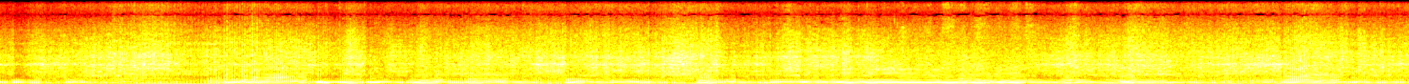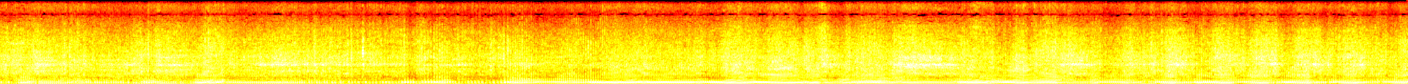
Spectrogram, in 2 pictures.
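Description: Motocross bike engine running hard, its pitch rising and falling over and over as the throttle is opened and closed.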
